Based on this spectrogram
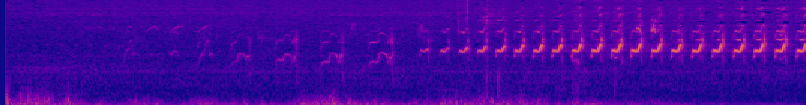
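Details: Rock bush quail calling loudly: short rising whistled notes, sparse and uneven at first, then quickening into a rapid, regular run of sharp repeated notes, over a low rumbling background.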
